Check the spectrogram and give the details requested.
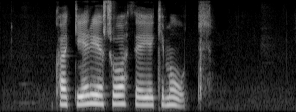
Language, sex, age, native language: Icelandic, female, 20-29, Icelandic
